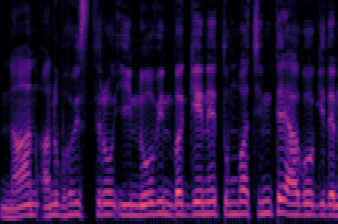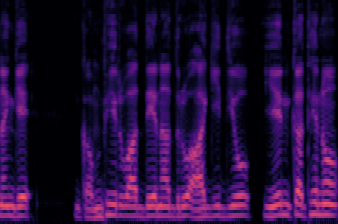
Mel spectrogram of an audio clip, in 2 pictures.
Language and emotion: Kannada, fearful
